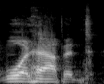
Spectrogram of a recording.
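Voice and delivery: low-voiced officer asking what happened; lieutenant. Lieutenant jumps out of the truck to the blast, low voice. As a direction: drop low for the arriving lieutenant. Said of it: "The lieutenant shows up".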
